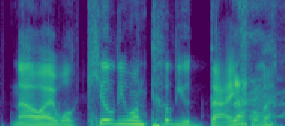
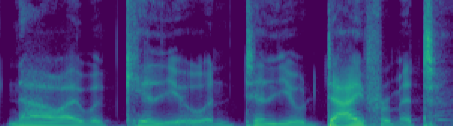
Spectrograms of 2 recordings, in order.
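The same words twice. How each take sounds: First: Laughing through the villain line, louder; laughing quote. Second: Slow, menacing movie villain. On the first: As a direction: crack up while quoting it. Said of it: "and he's like". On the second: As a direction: drag out a cartoon baddie's threat. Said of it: "who is it that goes like". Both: Retold or imitated.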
